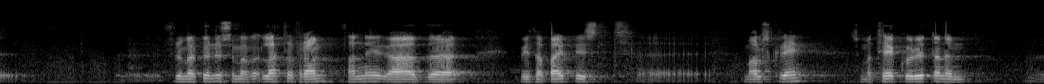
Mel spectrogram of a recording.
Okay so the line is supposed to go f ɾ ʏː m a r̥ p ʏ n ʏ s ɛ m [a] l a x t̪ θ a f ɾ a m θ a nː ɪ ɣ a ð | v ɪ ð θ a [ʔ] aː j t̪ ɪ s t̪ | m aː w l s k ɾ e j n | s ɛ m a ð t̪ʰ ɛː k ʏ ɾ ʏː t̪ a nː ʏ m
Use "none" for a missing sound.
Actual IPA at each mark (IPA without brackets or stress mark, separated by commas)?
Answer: a, p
